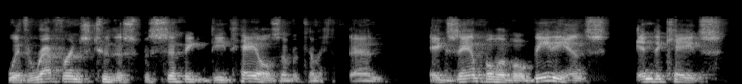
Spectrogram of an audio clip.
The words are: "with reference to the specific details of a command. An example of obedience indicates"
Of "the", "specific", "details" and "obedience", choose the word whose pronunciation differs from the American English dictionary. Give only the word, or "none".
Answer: none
